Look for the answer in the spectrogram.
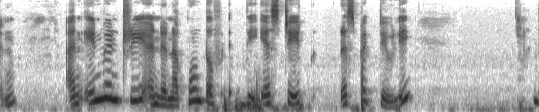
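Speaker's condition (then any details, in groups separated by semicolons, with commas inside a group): No condition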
